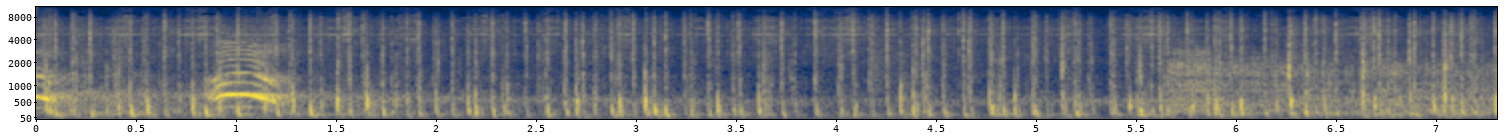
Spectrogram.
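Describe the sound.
Horses' hooves clip-clop as a mounted cavalry patrol sets off, with many quick, busy hoofbeats throughout and a brief whinny early on.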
